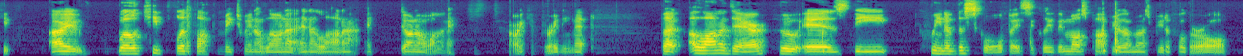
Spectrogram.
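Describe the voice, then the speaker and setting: A man talking through a book review in a loose, chatty way. He retells the plot at length and stops often to correct himself. His voice sits at a middling pitch. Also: steady tone, normal speed, gravelly, highs cut off. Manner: rambling plot summary with self-corrections. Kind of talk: casual book review vlog.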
